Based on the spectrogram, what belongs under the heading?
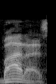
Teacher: since B's and V's sound exactly the same in Spanish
